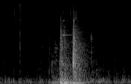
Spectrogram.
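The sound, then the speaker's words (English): A door is shut with a single dull, muffled thump and a short rattle right after, standing out against otherwise quiet surroundings. “Please, come in. Shut the door behind you, if you'll be so kind.”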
